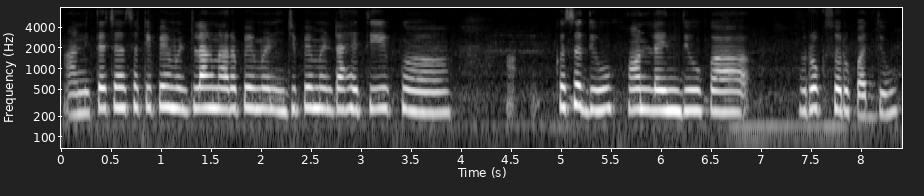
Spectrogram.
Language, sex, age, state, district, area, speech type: Marathi, female, 30-45, Maharashtra, Osmanabad, rural, spontaneous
